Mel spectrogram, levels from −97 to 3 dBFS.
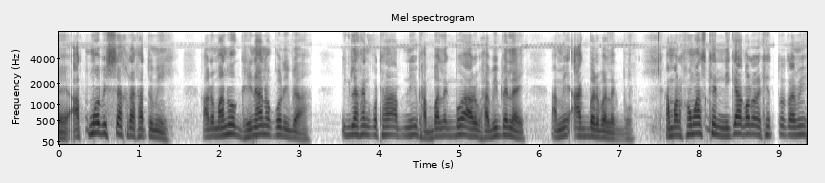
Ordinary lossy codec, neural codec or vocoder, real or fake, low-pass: none; none; real; none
